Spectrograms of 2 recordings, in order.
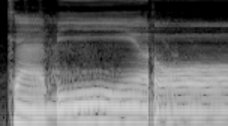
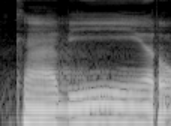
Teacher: ada tanwin Fathah di akhir bacaan hukumnya disebut Mad iwad hukumnya seperti Mad thii yaitu dibaca Dua harakat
